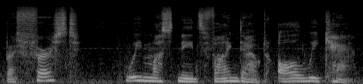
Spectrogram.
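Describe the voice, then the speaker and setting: An actor playing an earnest, idealistic young scholar-leader in a fantasy game, speaking in formal, archaic phrasing. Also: male voice, a little high, slow, a little hiss or hum. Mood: grave, measured. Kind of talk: fantasy game dialogue acting.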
